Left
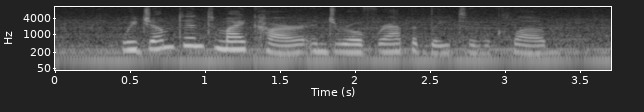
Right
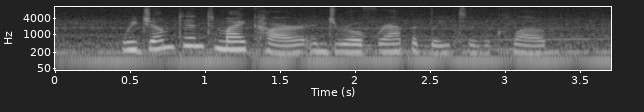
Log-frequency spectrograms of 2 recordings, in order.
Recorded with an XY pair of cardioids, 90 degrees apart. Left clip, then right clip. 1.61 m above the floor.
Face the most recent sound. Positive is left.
turn(degrees=10)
